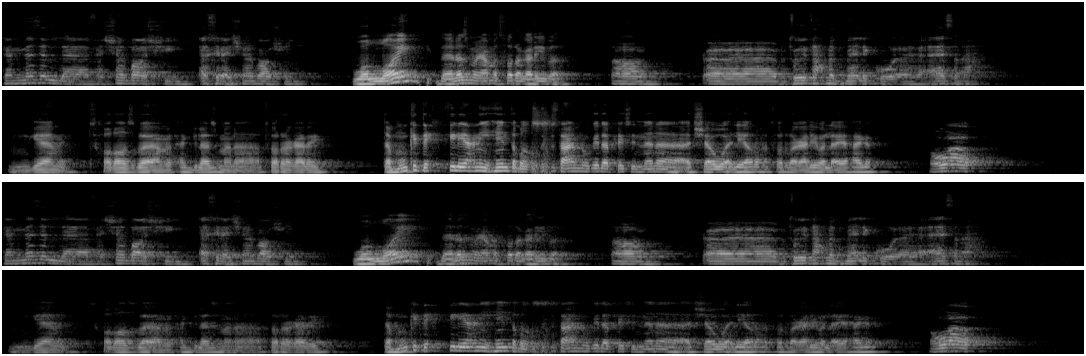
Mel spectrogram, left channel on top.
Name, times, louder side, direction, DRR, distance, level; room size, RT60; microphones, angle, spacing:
voice 1, 0.0-3.0 6.1-6.5 7.0-9.8 20.1-20.5, left 1 dB, 15° left, 0.9 m, -34 dB
voice 2, 3.5-5.7 10.9-14.1 14.6-19.6, left 6 dB, 60° left, 0.4 m, -29 dB
14.0 x 6.8 x 4.9 m
head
